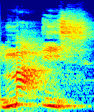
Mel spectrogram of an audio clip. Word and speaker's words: maïs: Par exemple, mais, M-A-I-S, mais maïs. Comment entendre maïs? Eh bien, pour ce faire, on met 2 points sur la deuxième lettre. Voyez, égoïste. Voyez le maïs, égoïste, je hais, nous haïssons.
